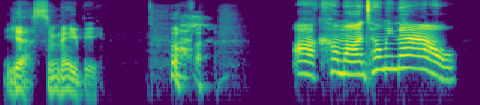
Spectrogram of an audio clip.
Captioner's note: chuckles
